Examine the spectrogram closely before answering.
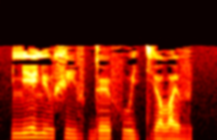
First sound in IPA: lʲ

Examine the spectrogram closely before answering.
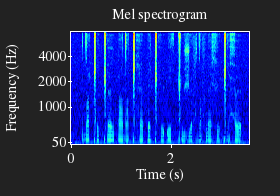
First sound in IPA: dˤ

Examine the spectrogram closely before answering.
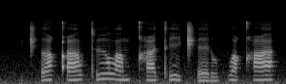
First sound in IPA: t͡ʃʼ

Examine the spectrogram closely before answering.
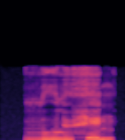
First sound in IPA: r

